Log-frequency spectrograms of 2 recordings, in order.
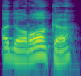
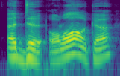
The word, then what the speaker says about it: أَدْرَاكَ: When pronouncing the word adraka, especially the letter dal, care needs to be taken to ensure that the dal is not pronounced as per the English D. Hence, to say adraka will be incorrect.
